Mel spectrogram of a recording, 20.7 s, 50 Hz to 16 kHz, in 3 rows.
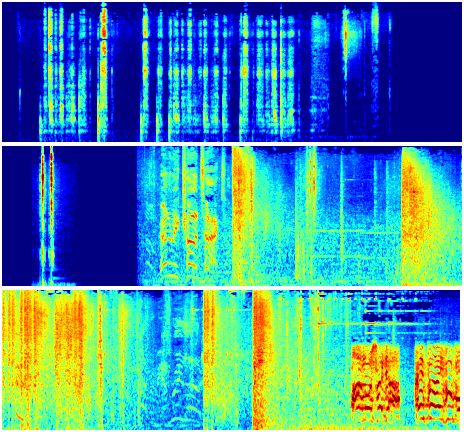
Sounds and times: Writing: 0.6s - 5.0s
Speech: 9.0s - 10.2s, 15.9s - 16.8s, 19.1s - 20.6s.

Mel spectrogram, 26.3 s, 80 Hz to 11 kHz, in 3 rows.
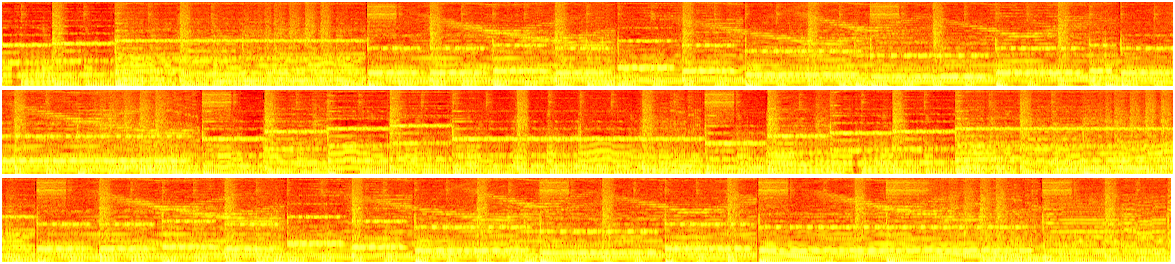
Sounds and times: Music: 0.0s - 26.3s.

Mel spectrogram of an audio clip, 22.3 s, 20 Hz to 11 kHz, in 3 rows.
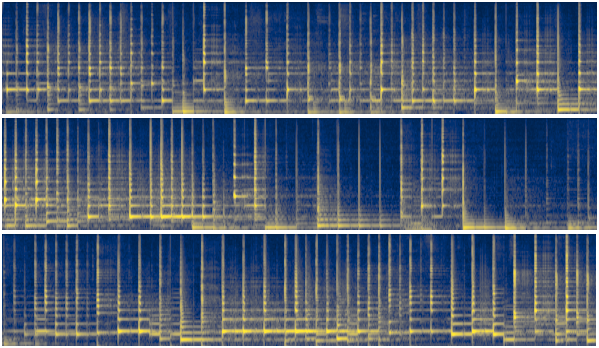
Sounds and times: Music: 0.0s - 22.3s.

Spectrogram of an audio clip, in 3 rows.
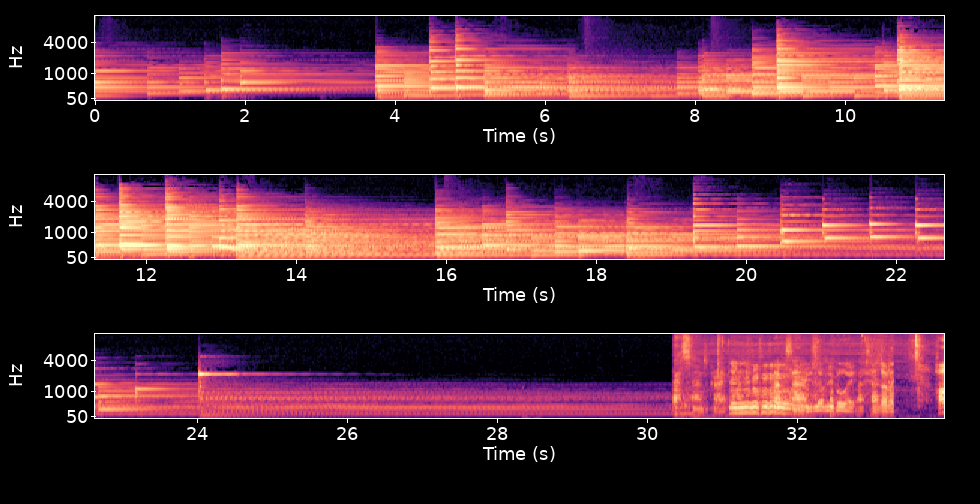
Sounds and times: Music: 0.0s - 30.8s.

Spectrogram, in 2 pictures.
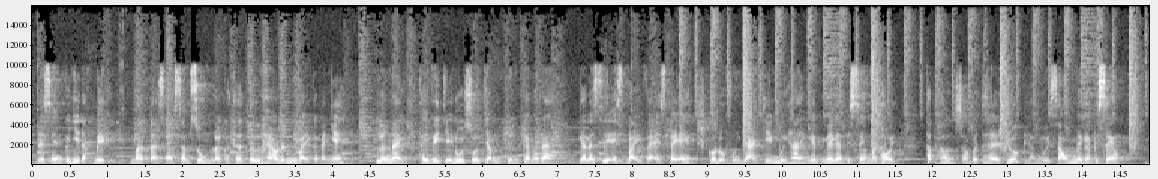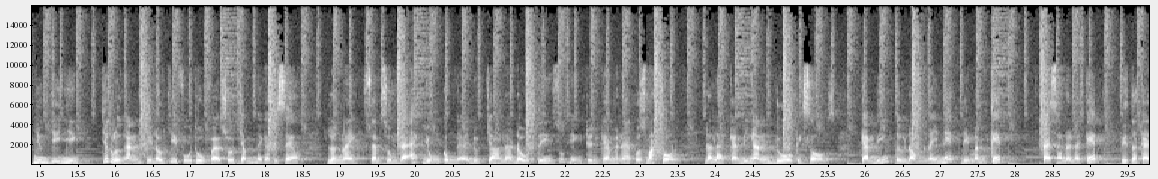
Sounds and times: Music: 0.0s - 29.7s
Speech: 0.0s - 29.7s.

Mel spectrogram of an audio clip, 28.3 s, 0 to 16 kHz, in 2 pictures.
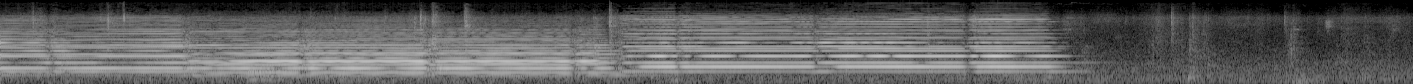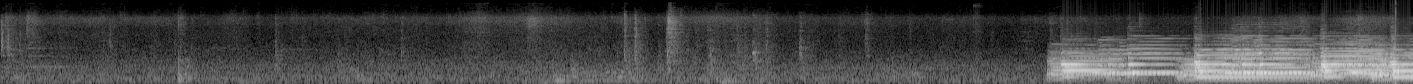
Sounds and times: Musical instrument: 0.0s - 11.0s, 24.6s - 28.2s.

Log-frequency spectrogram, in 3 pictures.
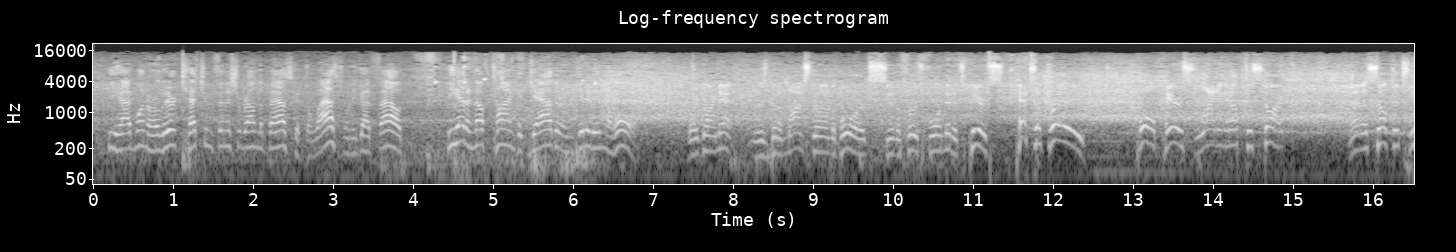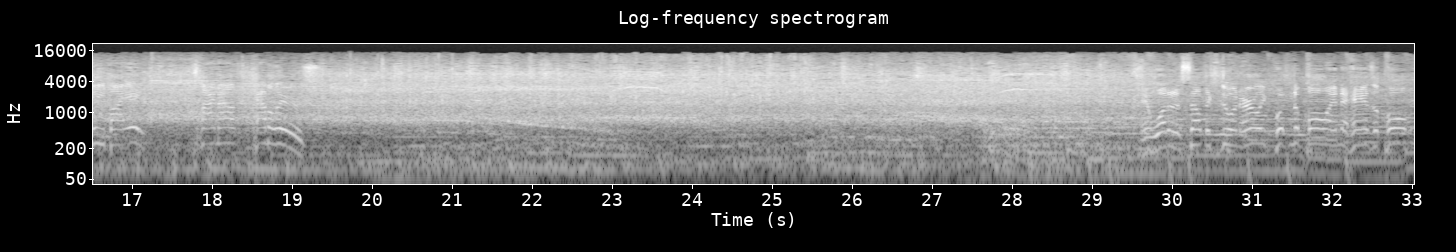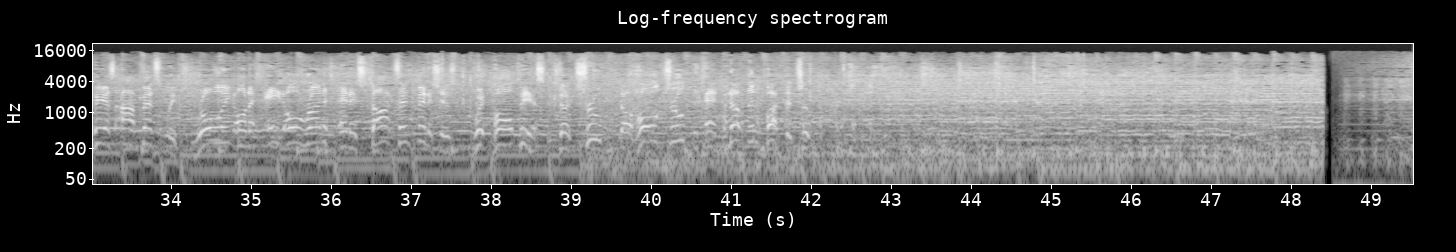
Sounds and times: Speech: 0.2s - 6.8s, 7.5s - 12.4s, 13.0s - 14.9s, 15.7s - 17.2s, 17.8s - 19.4s, 29.6s - 42.0s
Music: 12.3s - 49.5s.

